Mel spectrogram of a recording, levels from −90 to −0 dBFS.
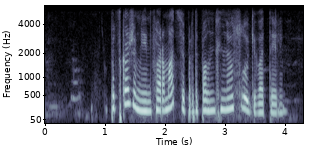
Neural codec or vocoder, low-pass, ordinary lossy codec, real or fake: none; 5.4 kHz; Opus, 24 kbps; real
